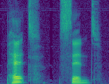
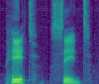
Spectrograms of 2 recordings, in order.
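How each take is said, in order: Both takes have the same delivery.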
